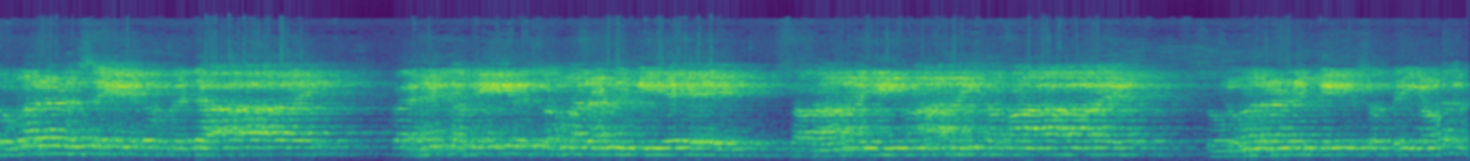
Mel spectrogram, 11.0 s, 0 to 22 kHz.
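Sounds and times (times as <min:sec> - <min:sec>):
man chanting a prayer: 0:00.0 - 0:11.0.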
